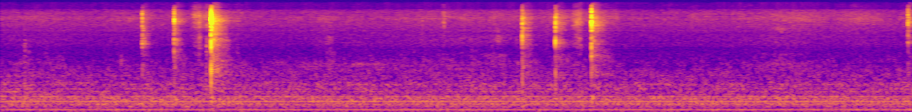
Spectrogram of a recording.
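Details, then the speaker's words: Light, quick percussion taps on the patient's back over the lungs during a head-to-toe nursing assessment, over a low room hum; resonant, normal note; lungs were bilaterally clear on auscultation. "Okay, those sounded good. Those were resonant, which is just the normal sound we want to hear in your back."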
